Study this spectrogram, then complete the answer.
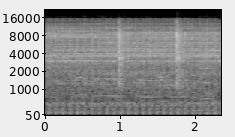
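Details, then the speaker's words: Yamaha FreeGo scooter restarted after a broken ECU fuel-pump ground was bypassed with an external ground: quick regular putter at steady idle, even firing, no hesitation; normal idle. "Coba kita angkat ini kabelnya pasti mati coba starter lagi jadi motornya udah hidup ya"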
